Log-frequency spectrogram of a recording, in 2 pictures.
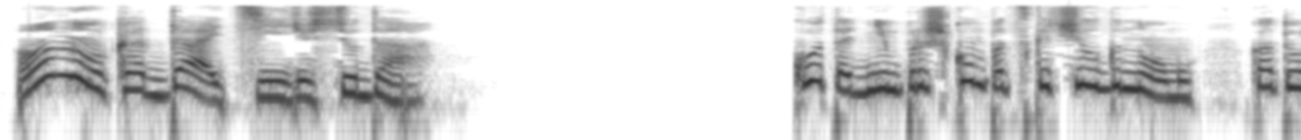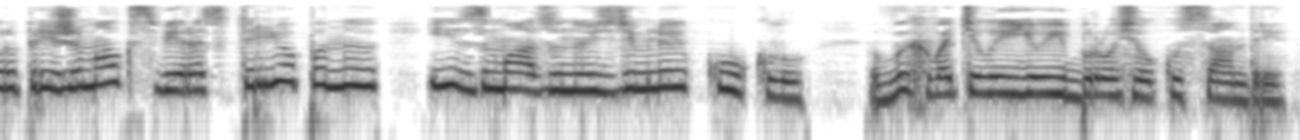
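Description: A woman tells a fairy tale in a bright, animated reading voice. Her pitch sits a little high, and the recording is close and dry with no room around it. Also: moderate pace, few pauses, no room sound. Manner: lively, expressive storytelling. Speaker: narrator.

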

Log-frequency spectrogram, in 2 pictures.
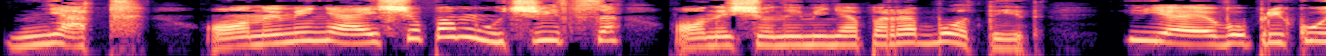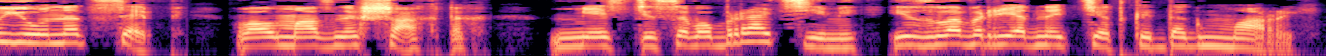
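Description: A woman voicing a slow, menacing male villain from a fairy tale who gloats over his enemies. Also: mid-range voice, dry recording, lightly acted. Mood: cruel.

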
